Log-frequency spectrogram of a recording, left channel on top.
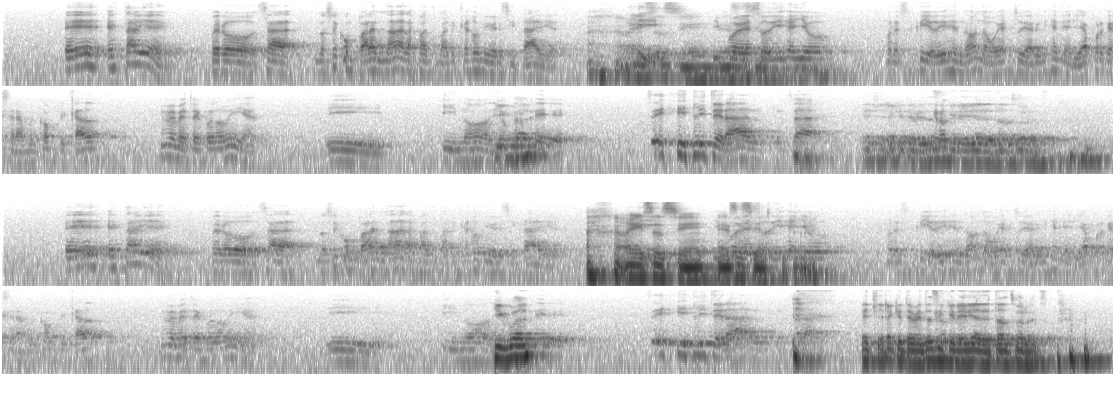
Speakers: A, on the left; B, on the right.
A: eh, está bien, pero, o sea, no se comparan nada a las matemáticas universitarias.
B: <laughs>
A: <laughs>
B: Eso
A: Y,
B: sí,
A: y
B: eso
A: por
B: es
A: eso
B: cierto
A: dije
B: también.
A: yo, por eso es que yo dije, no, no voy a estudiar ingeniería porque será muy complicado. Y me meto a economía. Y, y no,
B: Igual.
A: yo creo que, <laughs> sí, literal, o sea.
B: <laughs> Era que te metas
A: Creo
B: y querería de todas formas. <laughs>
